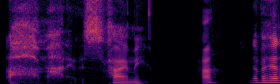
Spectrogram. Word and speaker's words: Jaime: Like, oh man, it was Jaime. Huh? Never heard Jaime before? No. It's literally how Jamie is said in Spanish. Mad, innit? They pronounce the J's with a so it's Jaime.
